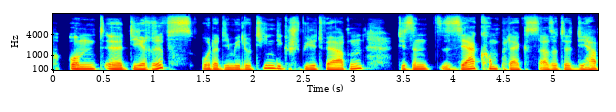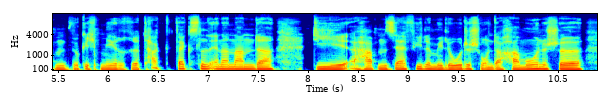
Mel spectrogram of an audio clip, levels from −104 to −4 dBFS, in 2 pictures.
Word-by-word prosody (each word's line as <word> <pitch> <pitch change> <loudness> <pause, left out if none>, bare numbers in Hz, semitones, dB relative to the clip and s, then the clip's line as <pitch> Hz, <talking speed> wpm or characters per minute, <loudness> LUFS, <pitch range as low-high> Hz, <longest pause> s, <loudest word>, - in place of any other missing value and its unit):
und, 135 -1 +3
äh, 130 -3 +4
die 120 +1 0
Riffs 125 - -1
oder 125 -2 +1
die 115 0 -3
Melodien, 115 +10 -1
die 155 - -2
gespielt 125 -3 -4
werden, 115 +9 0 0.3
die 115 - -2
sind 125 +2 +1
sehr 125 +4 +1
komplex. 125 -8 -3
Also, 115 0 -1
d 115 +1 -3
die 115 -1 -4
haben 120 -2 -1
wirklich 125 0 -6
mehrere 120 -2 -2
Taktwechsel 145 +1 -3
ineinander. 130 -1 +3 0.4
Die 130 0 +4
haben 125 +1 -1
sehr 125 +2 +1
viele 135 0 -1
melodische 125 +1 +1
und 120 -1 -2 0.2
harmonische, 125 0 +4
125 Hz, 160 wpm, -23 LUFS, 120-130 Hz, 0.4 s, äh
